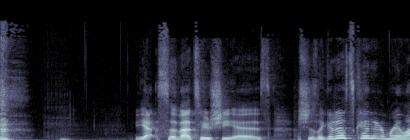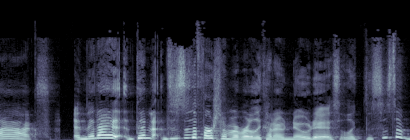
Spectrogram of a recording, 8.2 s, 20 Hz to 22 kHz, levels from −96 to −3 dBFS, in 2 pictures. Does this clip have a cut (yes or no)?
no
